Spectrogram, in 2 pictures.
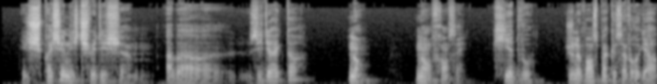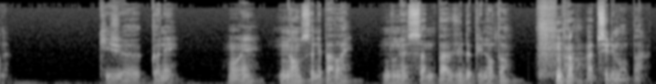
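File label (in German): französisch; LOFT VOICES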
